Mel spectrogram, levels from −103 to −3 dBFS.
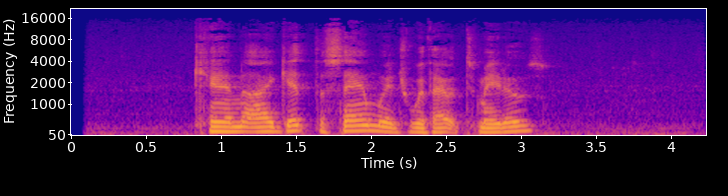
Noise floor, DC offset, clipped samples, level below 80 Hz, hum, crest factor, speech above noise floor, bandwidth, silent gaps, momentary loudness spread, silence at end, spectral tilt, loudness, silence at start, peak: -58 dBFS; under 0.1%; under 0.1%; -60 dBFS; none; 18 dB; 31 dB; 14 kHz; none; 6 LU; 1.1 s; -6.5 dB/octave; -28 LUFS; 0.8 s; -12 dBFS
